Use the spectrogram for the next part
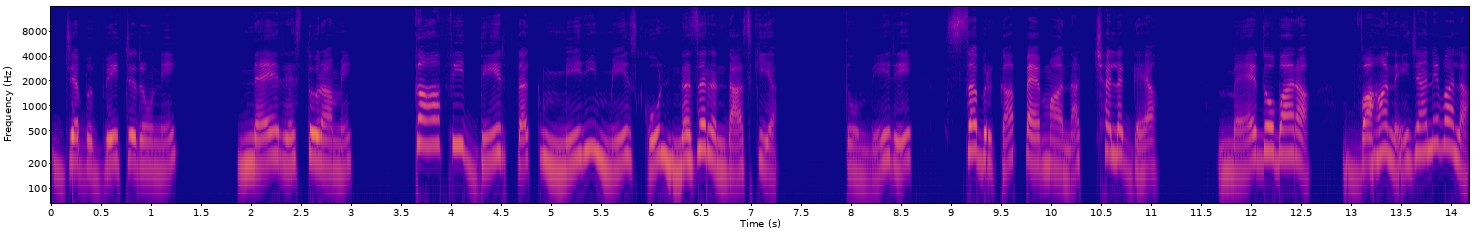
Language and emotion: Urdu, disgusted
